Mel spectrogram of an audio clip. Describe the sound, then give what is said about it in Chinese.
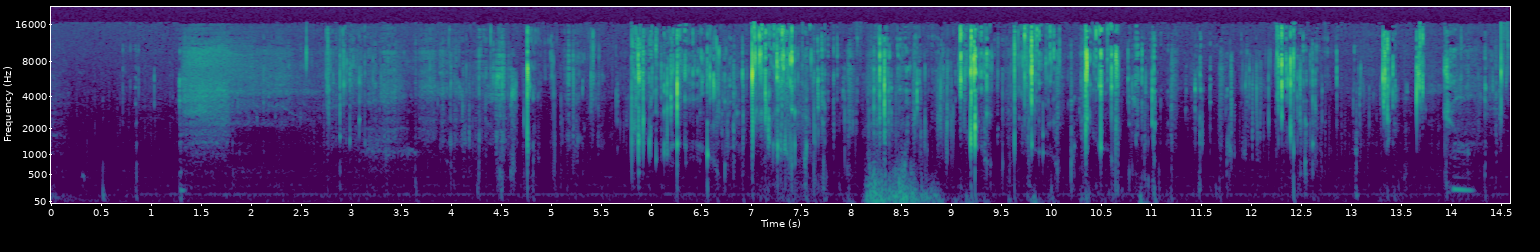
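Durian eaten in close-up, with many quiet, irregular bites, wet smacks and soft crunchy mouth clicks. The chewing grows denser and louder in the second half. “我太喜欢吃榴莲了，绝了。”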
